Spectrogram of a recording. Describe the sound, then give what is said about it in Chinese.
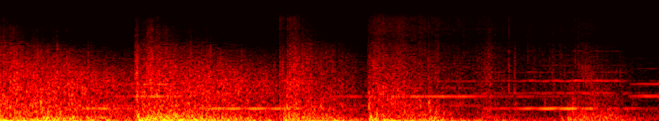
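A series of heavy explosions from a minefield in fog, about three sharp blasts in quick succession, each followed by a deep, loud rumble that barely fades between them. A faint steady tone hums underneath, and no one speaks. “雾气里传来的爆炸声，让迷龙打消了跳出去追的念头。”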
